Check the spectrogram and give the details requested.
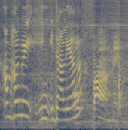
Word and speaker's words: Ho fame: Ho fame. Ho fame.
